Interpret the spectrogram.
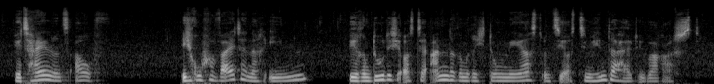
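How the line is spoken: Whisper. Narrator (German): flüsterte Eric

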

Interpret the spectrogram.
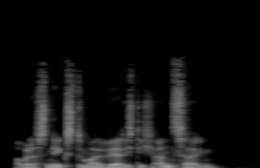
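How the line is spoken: Angry muttering. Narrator (German): wutschnaubend murmelte

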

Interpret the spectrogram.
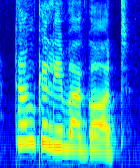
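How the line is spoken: Cheerful call. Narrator (German): ruft sie fröhlich

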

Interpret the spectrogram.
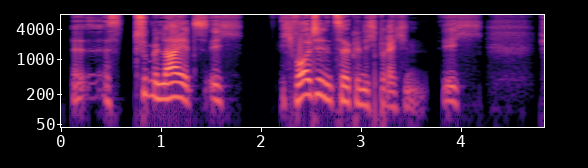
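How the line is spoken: Older man, apologetic stammer. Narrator (German): stammelte der ältere Mann vor sich hin und entschuldigend

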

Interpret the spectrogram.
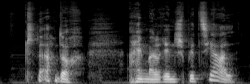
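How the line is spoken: Young man laughing. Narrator (German): lachte der junge Mann

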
